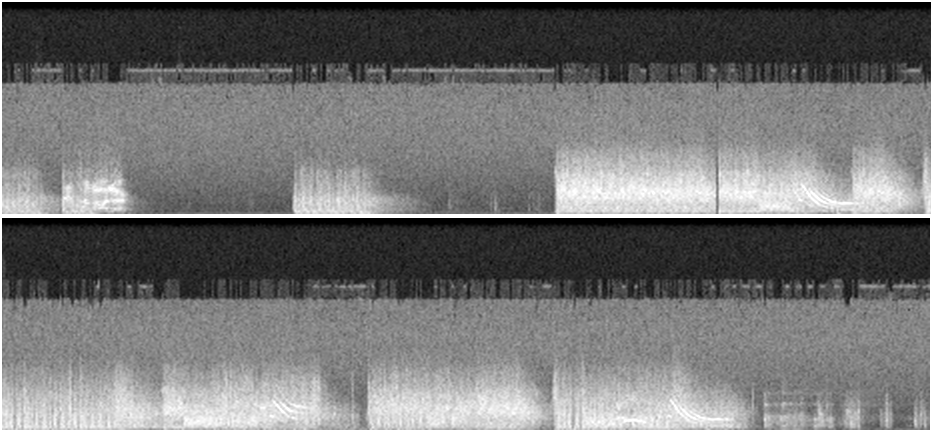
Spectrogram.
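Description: Heavy gunfire and artillery roar in a World War II desert battle scene at El Alamein, loud bursts of machine-gun and rifle fire in long sustained stretches broken by brief lulls, with shouting voices mixed in.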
